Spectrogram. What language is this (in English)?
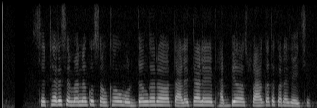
Odia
